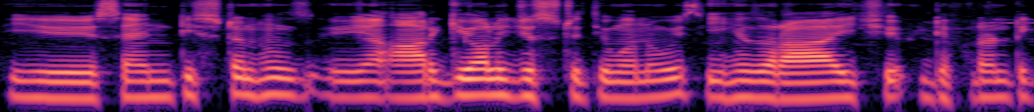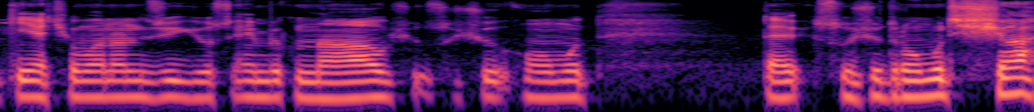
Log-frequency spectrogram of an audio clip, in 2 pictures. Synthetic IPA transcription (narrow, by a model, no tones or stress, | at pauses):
jiseɳʈisʈɐnɦɨnzjaaːɾkiɔːlɐd͡ʒisʈɨt̪iʋɐnɐʋɐsĩɦĩnzɾaːjt͡ʃʰiɖipʰɾɐɳʈɨkiãt͡ʃʰiʋɐnɐnzijusemʲiknaːwt͡ʃʰusut͡ʃʰuoːmut̪ | t̪ɐsut͡ʃʰud̪ɾoːmut̪ʃa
